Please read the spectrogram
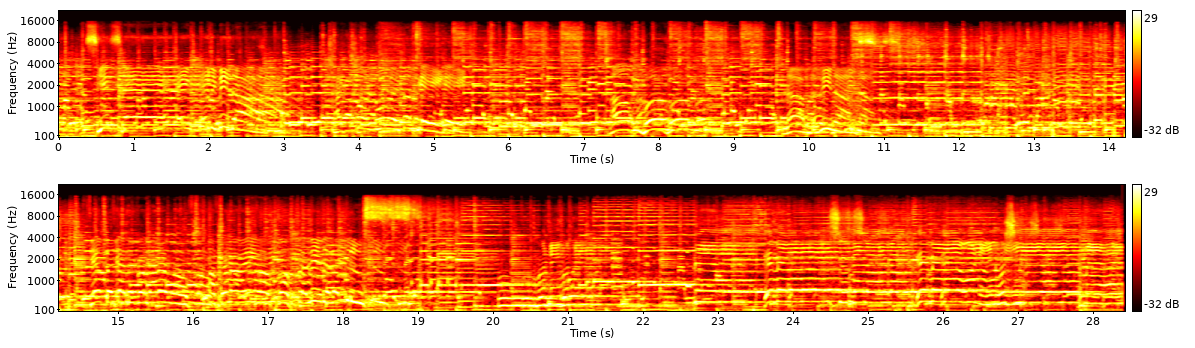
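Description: Cumbia band music: an instrumental passage with a lead melody of sliding, bending notes over a steady beat.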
